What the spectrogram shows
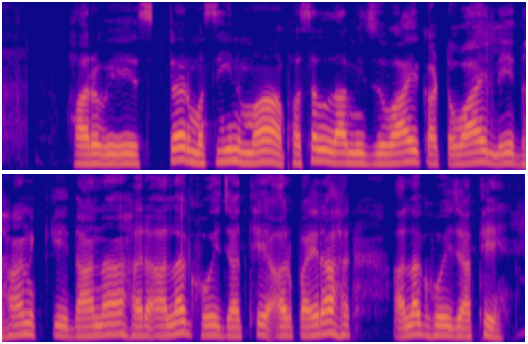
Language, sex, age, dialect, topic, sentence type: Chhattisgarhi, male, 51-55, Northern/Bhandar, agriculture, statement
